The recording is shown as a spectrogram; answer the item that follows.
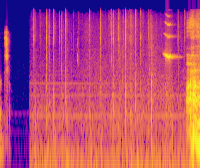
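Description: Faint, irregular clicking of a computer keyboard being typed on, over a low steady hum. A throat-clearing comes in near the end.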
